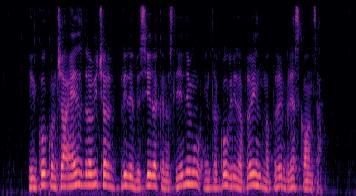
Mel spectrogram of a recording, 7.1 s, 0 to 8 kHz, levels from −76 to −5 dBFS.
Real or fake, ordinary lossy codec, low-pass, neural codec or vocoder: fake; none; 7.2 kHz; codec, 16 kHz, 4.8 kbps, FACodec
